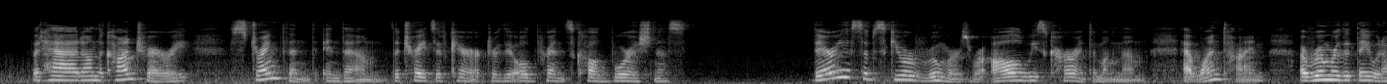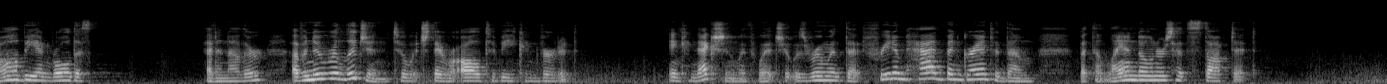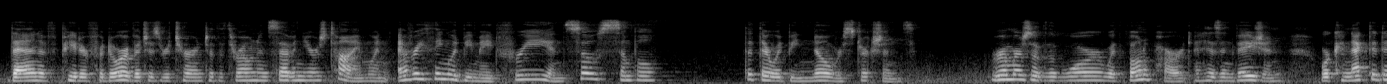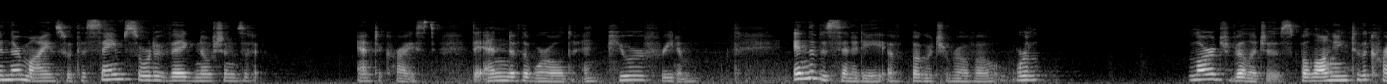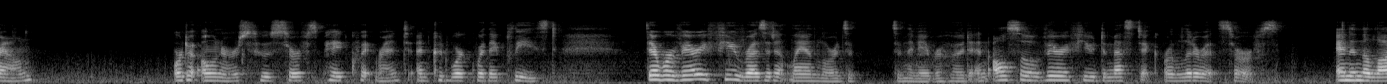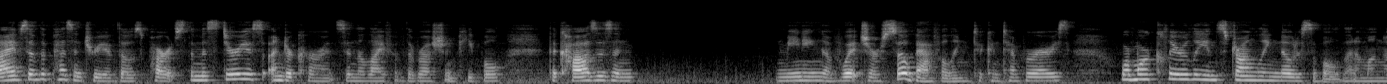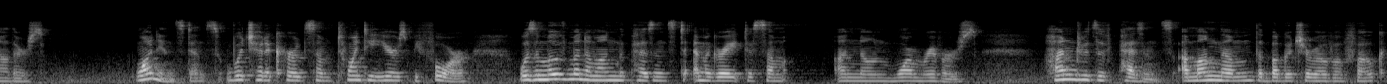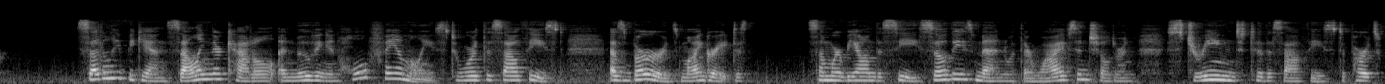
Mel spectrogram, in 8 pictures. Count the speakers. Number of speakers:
1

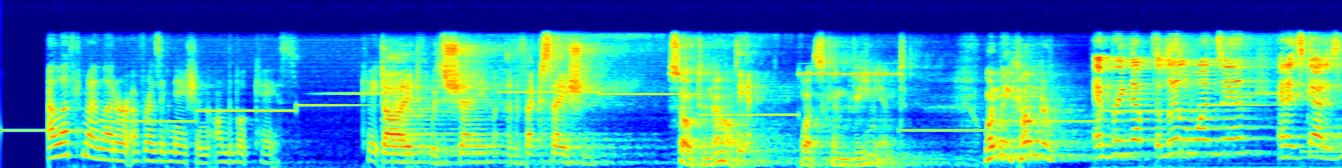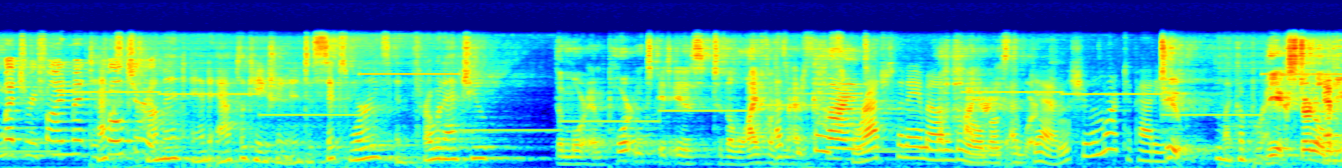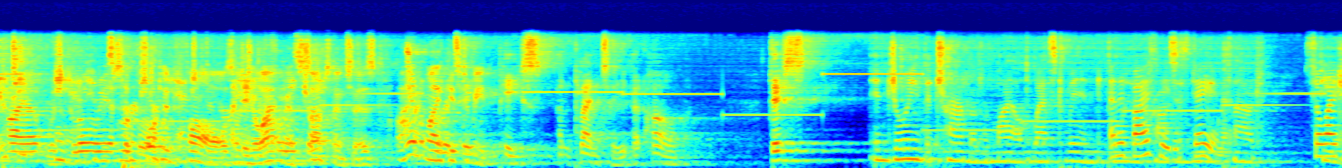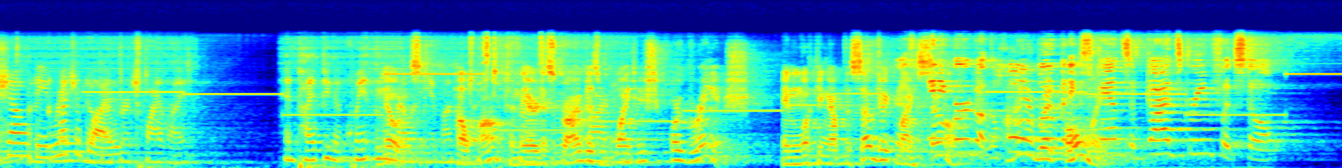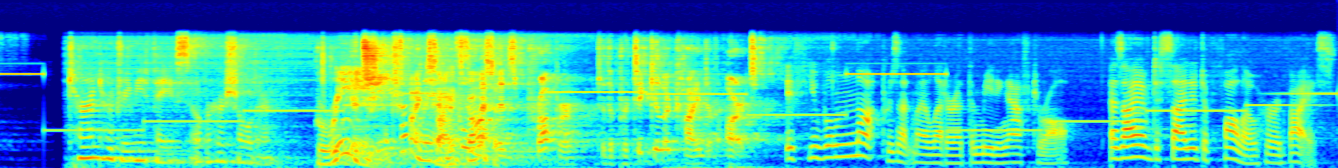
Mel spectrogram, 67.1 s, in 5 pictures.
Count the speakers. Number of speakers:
6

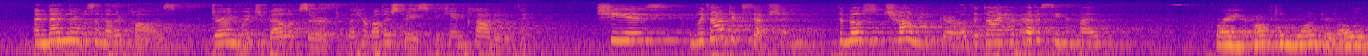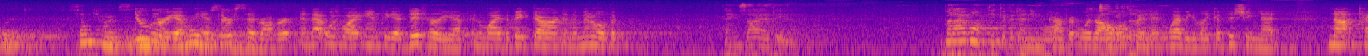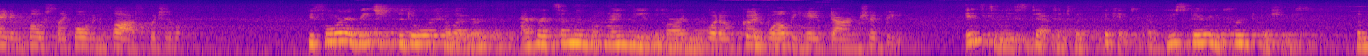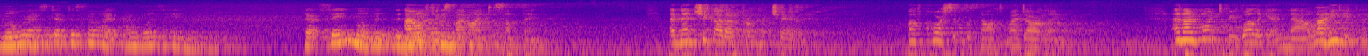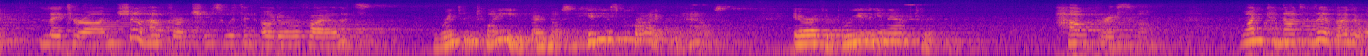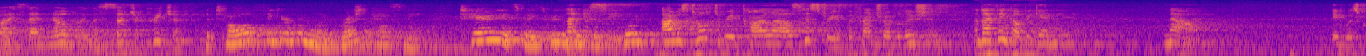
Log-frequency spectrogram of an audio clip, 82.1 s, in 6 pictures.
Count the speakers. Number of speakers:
4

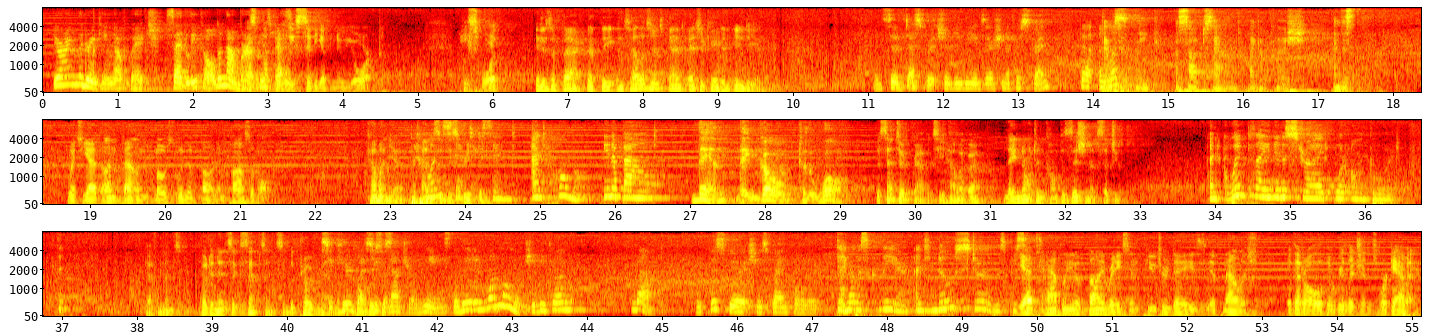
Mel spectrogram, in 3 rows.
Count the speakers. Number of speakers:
9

